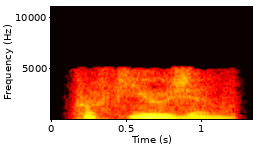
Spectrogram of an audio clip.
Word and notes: profusion: prə’fju:ʒən

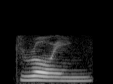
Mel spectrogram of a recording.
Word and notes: drawing: ‘drɔ:ıŋ

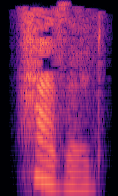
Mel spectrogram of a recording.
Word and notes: hazard: ‘hæzərd

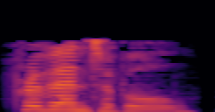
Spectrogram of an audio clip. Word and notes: preventable: prı’ventəbəl

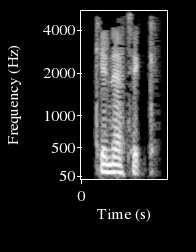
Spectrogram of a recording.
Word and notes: kinetic: kı’netık

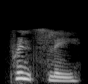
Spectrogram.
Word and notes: princely: ‘prınslı

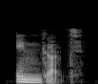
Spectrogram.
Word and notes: ingot: {‘ıŋgət}

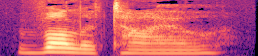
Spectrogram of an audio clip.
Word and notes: volatile: ‘vɒlətəl

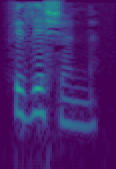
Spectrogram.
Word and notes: physician: fı’zıʃən

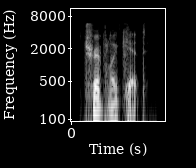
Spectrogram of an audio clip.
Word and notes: triplicate: ‘trıplə,keıt

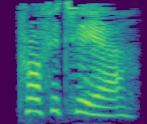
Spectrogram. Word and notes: profiteer: ,prɒfı'tıər

